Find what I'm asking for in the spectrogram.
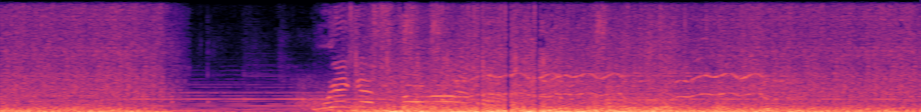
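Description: Horse whinnying in the video game Bloodstained: a rising, wavering neigh over loud game noise and music, with a sharp crash-like burst just before it.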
